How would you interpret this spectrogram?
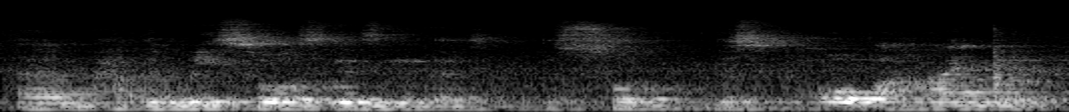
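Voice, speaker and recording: Slightly low young man, echoey hall. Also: monotone, normal speed. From North London. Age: 20s. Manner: hesitant, restarts phrases. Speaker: photography trainee. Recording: echoey hall, distant mic, noisy.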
